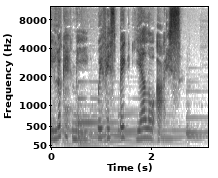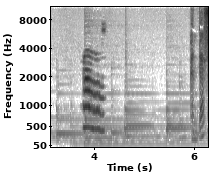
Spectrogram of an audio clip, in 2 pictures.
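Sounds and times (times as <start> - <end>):
speech: 0.0 - 2.6, 3.8 - 4.4, 6.0 - 6.2
big black male foster cat meowing: 3.8 - 4.3.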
